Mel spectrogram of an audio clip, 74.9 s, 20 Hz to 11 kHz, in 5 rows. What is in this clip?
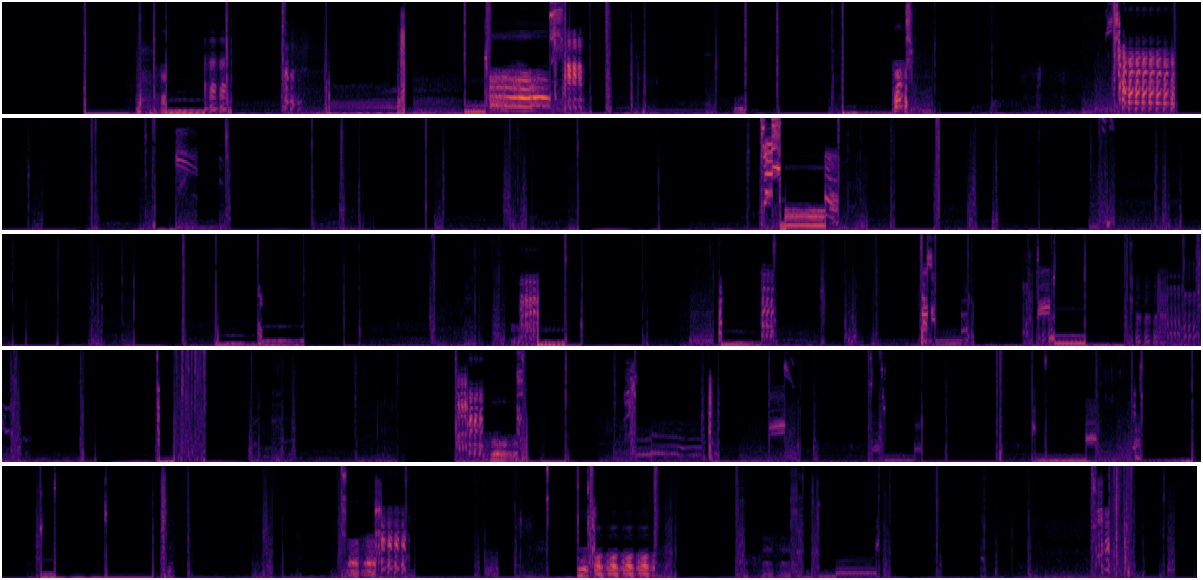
this is what seagulls sound like through dfx-Scrubby-VST's ears... Funny shkriekss here and there (remix of crk365's seagulls).
mangled, useless, funny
